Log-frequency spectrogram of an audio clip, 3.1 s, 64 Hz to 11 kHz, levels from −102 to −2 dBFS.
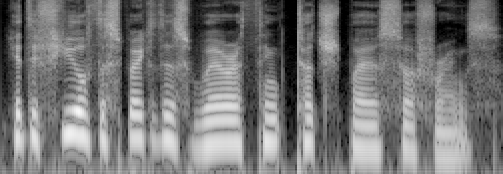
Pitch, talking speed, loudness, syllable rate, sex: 160 Hz, 250 wpm, -20 LUFS, 6.3 syllables/s, male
